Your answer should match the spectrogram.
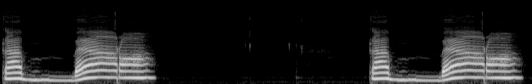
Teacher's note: huruf ba yang bertasdid maka cara bacanya ba ditekan ditahan dua harakat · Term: ditekan, ditahan 2 harokat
